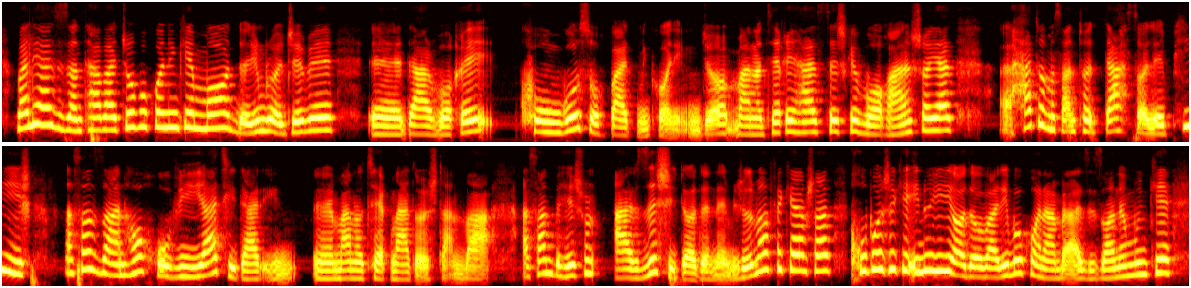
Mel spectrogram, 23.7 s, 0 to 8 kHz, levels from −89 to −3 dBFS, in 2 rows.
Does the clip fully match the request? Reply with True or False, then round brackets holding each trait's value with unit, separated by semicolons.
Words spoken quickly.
False (135 wpm)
